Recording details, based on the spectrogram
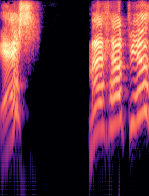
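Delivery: very high, loud little gnome voice. Describing a little gnome popping up behind a counter, little gnome voice. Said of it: "you just see this little gnome pop up".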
